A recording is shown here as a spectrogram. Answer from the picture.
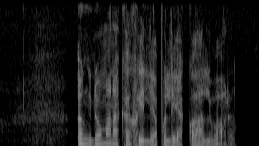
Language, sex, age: Swedish, female, 26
